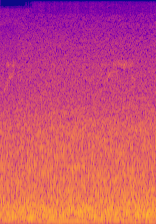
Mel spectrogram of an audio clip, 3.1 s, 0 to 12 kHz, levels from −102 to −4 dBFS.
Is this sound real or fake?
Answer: fake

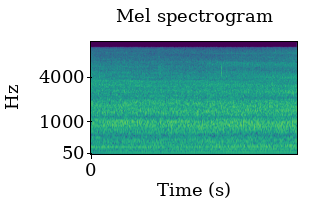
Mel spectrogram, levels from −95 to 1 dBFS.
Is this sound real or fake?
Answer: real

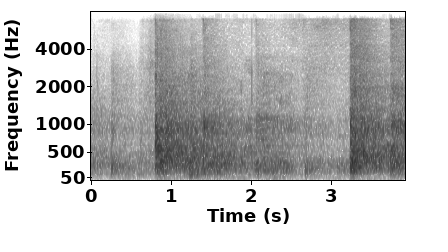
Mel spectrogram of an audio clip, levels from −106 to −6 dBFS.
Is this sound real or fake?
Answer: fake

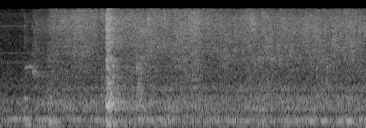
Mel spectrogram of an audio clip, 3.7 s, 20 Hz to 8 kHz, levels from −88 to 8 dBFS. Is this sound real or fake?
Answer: real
